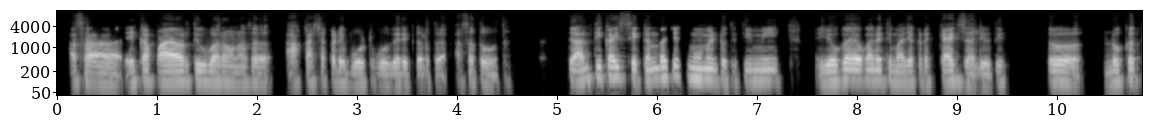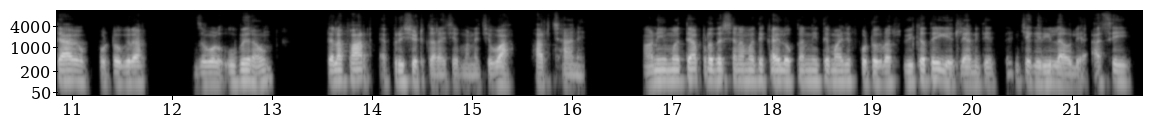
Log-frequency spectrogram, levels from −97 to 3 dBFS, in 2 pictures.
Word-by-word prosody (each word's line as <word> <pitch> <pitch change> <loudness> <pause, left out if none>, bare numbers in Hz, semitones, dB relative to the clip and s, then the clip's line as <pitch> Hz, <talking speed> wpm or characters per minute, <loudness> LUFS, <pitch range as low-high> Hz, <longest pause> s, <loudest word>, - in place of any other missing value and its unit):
असा 105 +1 0 0.4
एका 105 +2 +2
पायावरती 105 +2 +7
उभा 105 -1 +2
राहून 100 -1 -2
असं 95 0 -2 0.3
आकाशाकडे - - -3
बोट 95 0 -2
वगैरे 90 -1 0
करतोय 460 +1 -2
असा - - -7
तो - - -1
होता. - - -10 0.7
आणि 115 +3 +3
ती 145 - +2
काही 140 0 +5
सेकंदाचीच 140 +1 +1
मूव्हमेंट 125 -3 +2
होती. 105 - -4
ती 115 +2 -8
मी 115 0 -2 0.5
योगायोगाने 115 +1 +6
ती - - -3
माझ्याकडे 105 -1 -1
कॅच 110 0 +2
झाली 85 +1 -3
होती. 85 +3 -4
तर 110 +1 0 0.3
लोकं 110 +3 +1
त्या 115 0 +7 0.3
फोटोग्राफजवळ 100 -1 -2
उभे 105 +3 -1
राहून 115 +3 -3 0.6
त्याला 115 - +4
फार 120 0 +4 0.2
अप्रिशिएट 110 0 -3
करायचे. 85 +1 -4
म्हणायचे, 85 -1 -10
"वाह! - - +4 0.3
फार - - 0
छान 85 -1 -5
आहे." - - -12 0.6
आणि 115 +3 0
मग 115 - +1
त्या - - +6
प्रदर्शनामध्ये 115 -1 0
काही 110 - +3
लोकांनी 110 0 -1
ते - - +1
माझे 110 0 -3
फोटोग्राफ्स 105 +1 -1
विकतही 115 +3 +1
घेतले - - -2
आणि 95 0 -5
ते - - -5
त्यांच्या 135 - -9
घरी 100 +1 -2
लावले 90 -2 0
असेही 105 -2 -5
110 Hz, 165 wpm, -26 LUFS, 100-115 Hz, 0.7 s, पायावरती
